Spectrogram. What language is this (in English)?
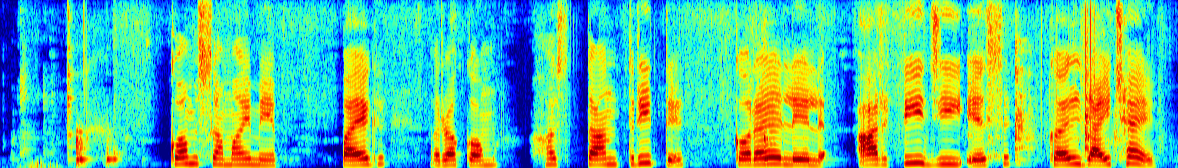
Maithili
